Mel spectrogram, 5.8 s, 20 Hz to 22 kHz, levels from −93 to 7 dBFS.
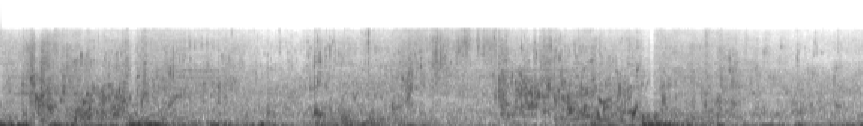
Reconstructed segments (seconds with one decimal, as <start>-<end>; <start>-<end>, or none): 0.0-0.6; 4.3-5.3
